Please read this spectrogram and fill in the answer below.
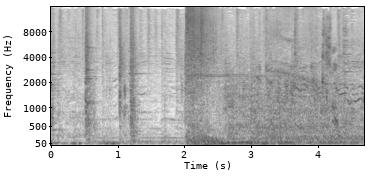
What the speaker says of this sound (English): That was gold high explosive AT.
